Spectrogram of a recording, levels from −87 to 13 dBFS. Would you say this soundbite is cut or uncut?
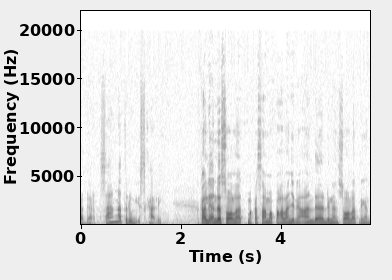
cut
